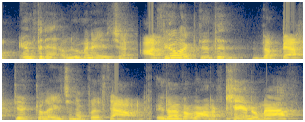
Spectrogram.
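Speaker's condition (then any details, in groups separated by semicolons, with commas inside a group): Cerebral palsy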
